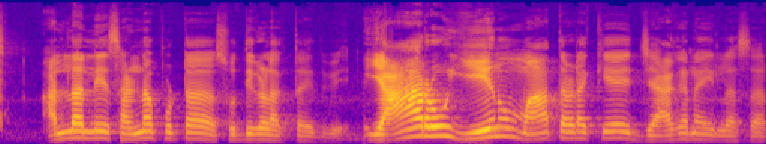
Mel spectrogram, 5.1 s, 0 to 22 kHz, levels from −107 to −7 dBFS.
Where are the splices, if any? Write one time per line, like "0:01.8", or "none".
0:02.4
